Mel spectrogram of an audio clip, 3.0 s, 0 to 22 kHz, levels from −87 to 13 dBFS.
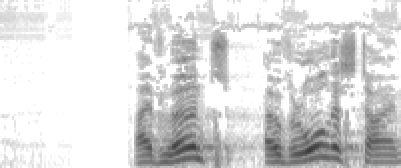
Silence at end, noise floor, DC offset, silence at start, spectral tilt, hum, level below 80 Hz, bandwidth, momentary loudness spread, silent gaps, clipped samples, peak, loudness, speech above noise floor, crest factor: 0 s; -73 dBFS; under 0.1%; 1 s; -4.5 dB/octave; none; -66 dBFS; over 20 kHz; 13 LU; none; under 0.1%; -8 dBFS; -23 LUFS; 50 dB; 16 dB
